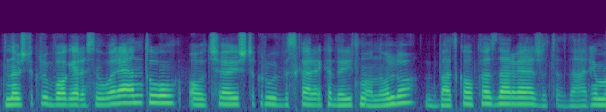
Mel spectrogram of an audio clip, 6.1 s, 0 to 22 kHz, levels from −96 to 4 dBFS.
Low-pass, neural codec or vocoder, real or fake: 7.2 kHz; codec, 16 kHz, 0.8 kbps, ZipCodec; fake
